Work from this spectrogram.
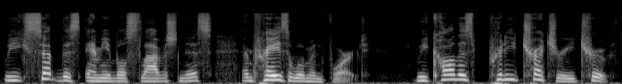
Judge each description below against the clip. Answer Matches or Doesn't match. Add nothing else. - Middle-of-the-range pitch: Matches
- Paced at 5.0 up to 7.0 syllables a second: Matches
